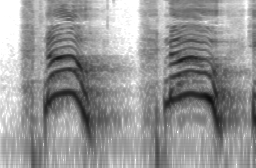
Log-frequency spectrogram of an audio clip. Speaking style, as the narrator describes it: cried

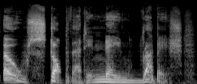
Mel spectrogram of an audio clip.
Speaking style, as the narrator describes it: said Bell Turbot angrily

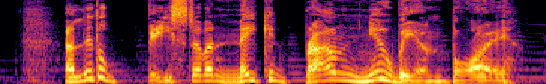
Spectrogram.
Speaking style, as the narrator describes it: spluttered Egbert

